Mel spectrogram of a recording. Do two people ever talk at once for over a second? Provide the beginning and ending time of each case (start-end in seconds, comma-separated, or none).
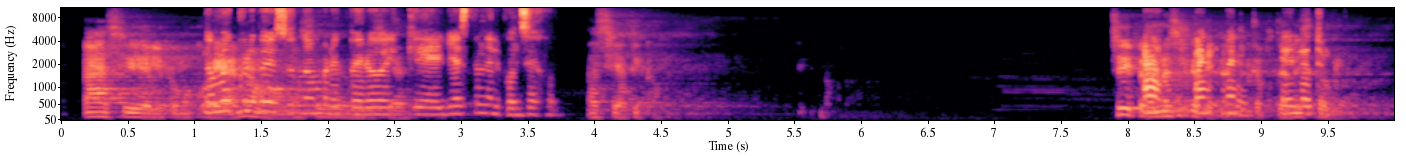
1.1-2.5, 8.1-9.5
